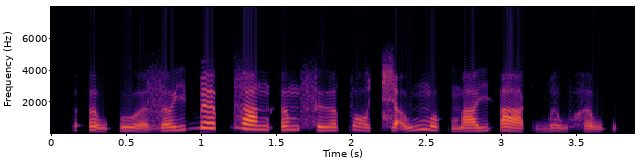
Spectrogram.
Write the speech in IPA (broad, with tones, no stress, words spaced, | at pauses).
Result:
ʔə̰˧˨wʔu˧˩ə̯zə˨˦jɓɛ˦˥p̚ za˧nʔə˧m sɨ˨˦ə̯t̪ɔ̤˨˩t͡ɕa̰˧˥wmo˨˩k̚ ma˨˦jʔaː˨˩k̚ɓə̤˨˩whə̰˧˨wʔ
